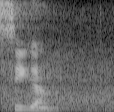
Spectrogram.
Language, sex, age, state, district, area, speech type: Bodo, female, 45-60, Assam, Kokrajhar, rural, read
